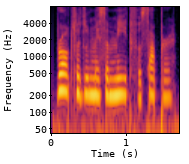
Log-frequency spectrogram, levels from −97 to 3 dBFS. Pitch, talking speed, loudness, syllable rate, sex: 200 Hz, 210 wpm, -17 LUFS, 5.9 syllables/s, female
